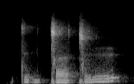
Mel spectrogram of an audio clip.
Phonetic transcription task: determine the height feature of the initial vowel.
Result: high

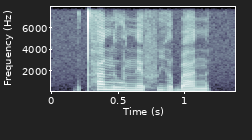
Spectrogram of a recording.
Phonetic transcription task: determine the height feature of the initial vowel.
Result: low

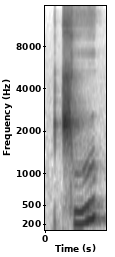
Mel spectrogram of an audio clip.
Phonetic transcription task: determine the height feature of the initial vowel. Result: high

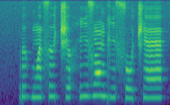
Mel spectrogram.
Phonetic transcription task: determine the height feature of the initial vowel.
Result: high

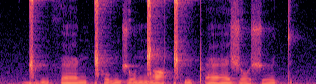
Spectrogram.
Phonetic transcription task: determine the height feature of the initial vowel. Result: high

